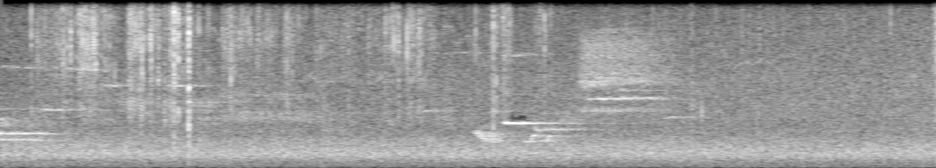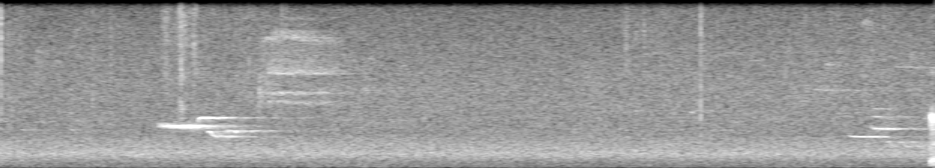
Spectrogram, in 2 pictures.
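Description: Small fire of wood shavings and feather sticks burning with faint, scattered crackles over a steady woodland hiss. A bird chirps briefly twice, about three and a half and seven and a half seconds in.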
